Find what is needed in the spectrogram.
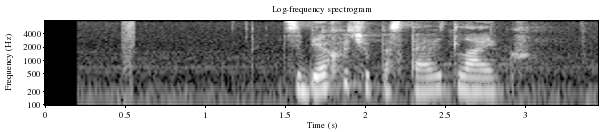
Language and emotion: Russian, positive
